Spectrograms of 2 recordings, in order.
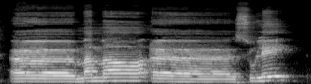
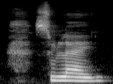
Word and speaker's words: Souley: Maman Souley, si j'ai peut-être mal prononcé. Maman Souley. Oui, bonsoir. Comment ça se prononce, maman? Soulaï.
